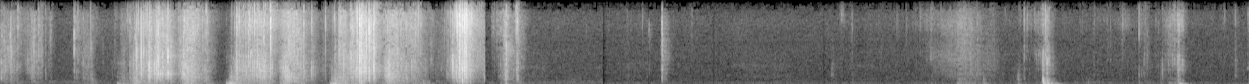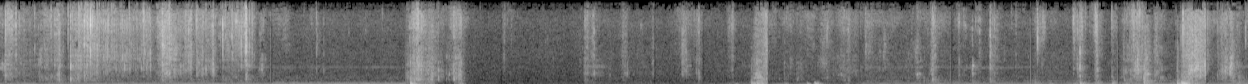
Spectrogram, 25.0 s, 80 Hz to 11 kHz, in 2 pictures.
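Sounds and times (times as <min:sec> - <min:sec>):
slime crinkling and crackling: 0:00.0 - 0:05.2, 0:12.4 - 0:15.2, 0:20.8 - 0:24.9
slime popping: 0:01.3 - 0:04.9.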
